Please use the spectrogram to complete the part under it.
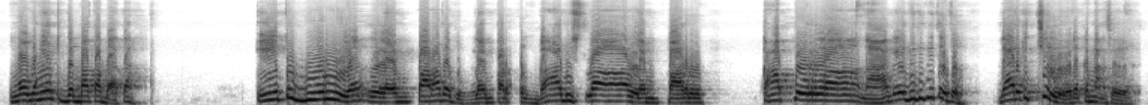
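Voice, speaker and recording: Animated, high-voiced man telling stories. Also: low-quality recording. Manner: animated, acts out quoted voices. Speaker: guest speaker and coach. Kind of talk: storytelling in a live interview. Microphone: phone or video call.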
